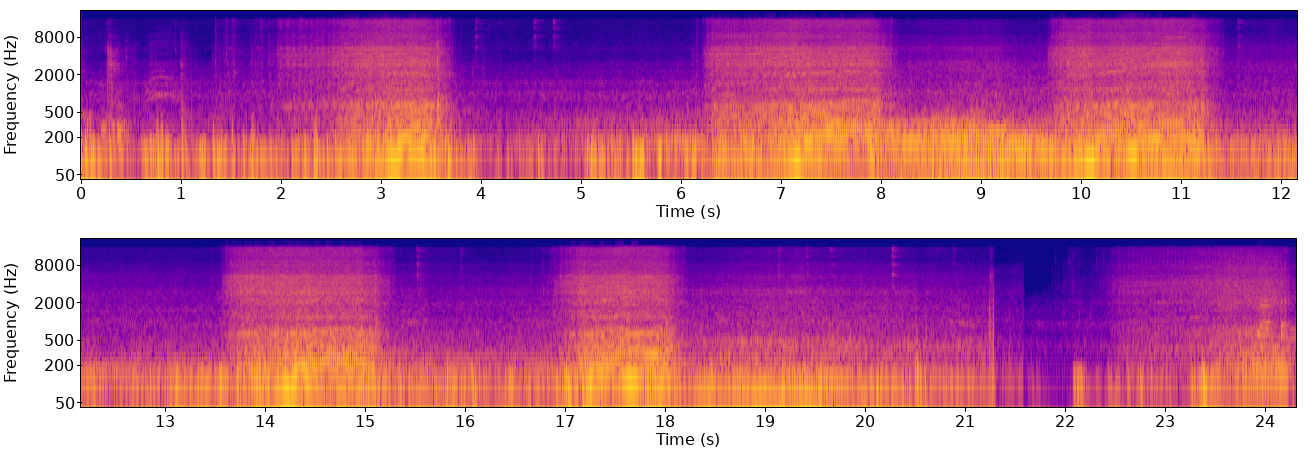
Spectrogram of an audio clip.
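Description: Sewing machine stitching a folded one-and-a-half-inch hem to hold elastic, running in several loud bursts of a few seconds each, separated by pauses where someone talks.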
